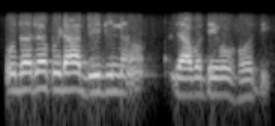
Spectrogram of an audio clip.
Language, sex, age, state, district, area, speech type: Sanskrit, male, 18-30, Odisha, Bargarh, rural, conversation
